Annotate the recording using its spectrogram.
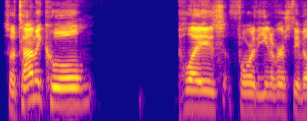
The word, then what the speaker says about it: Kuhl: Tommy Kuhl, K-U-H-L. I anticipate, I suspect that name is pronounced, though, Kuhl.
